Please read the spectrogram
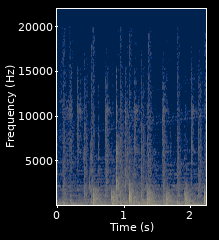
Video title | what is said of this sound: We fixed the DEBONDED tiles cheaply : How to Fix LOOSE bathroom tiles | it sounds like this when it's good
